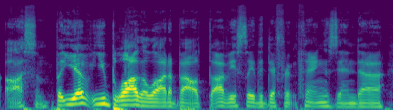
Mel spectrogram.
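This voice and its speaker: A man's voice: fairly low pitch, quick pace, gravelly, no room sound. A man hosting a podcast in an upbeat, casual way, often saying "awesome" between questions. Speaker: podcast host.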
